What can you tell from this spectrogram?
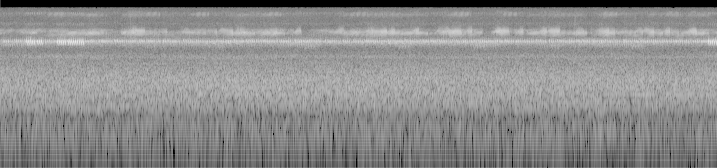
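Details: Crickets at night: a sustained high, ringing trill with faint rhythmic pulsing chirps over it, opening with two louder buzzy bursts and ending on another, steady throughout.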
